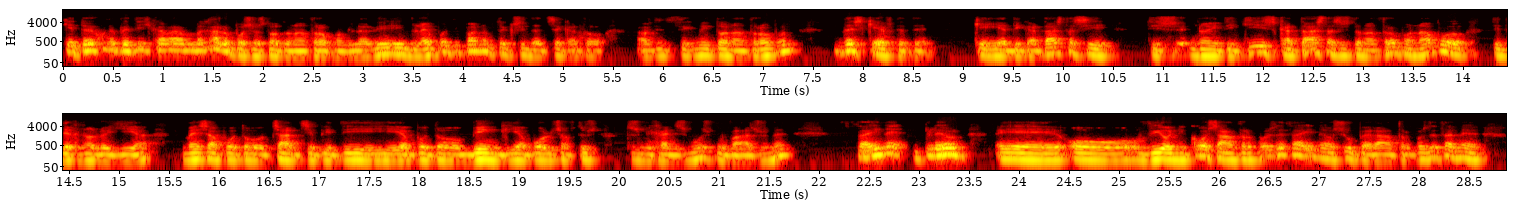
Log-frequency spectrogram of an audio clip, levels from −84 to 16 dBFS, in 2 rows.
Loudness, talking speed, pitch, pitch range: -22 LUFS, 135 wpm, 110 Hz, 95-130 Hz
